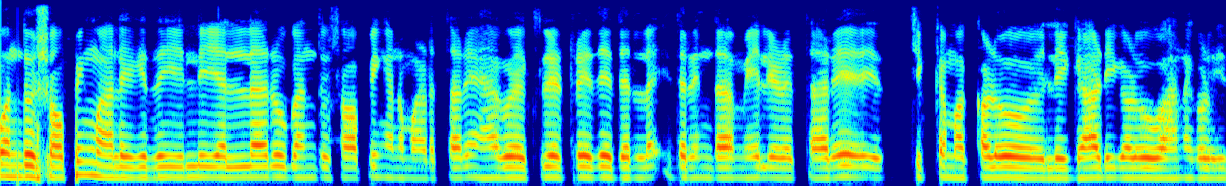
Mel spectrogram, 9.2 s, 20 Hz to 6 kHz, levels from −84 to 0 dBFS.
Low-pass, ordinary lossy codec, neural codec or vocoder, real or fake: 5.4 kHz; none; none; real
